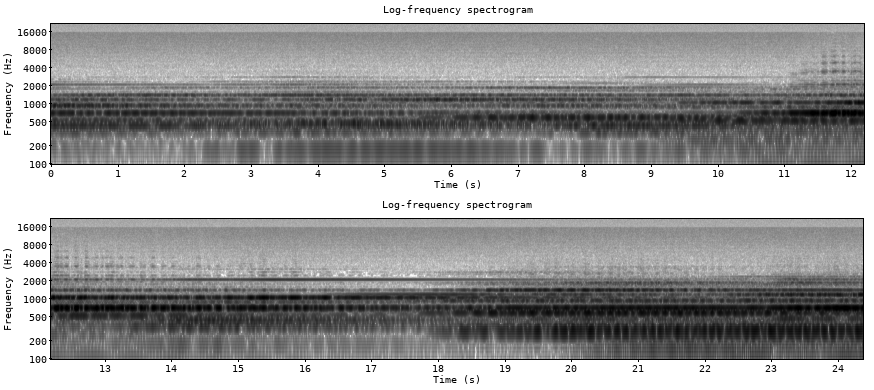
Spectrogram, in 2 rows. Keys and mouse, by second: 4.7-8.9 drag, 8.9 KP_2, 9.1 KP_5, 9.2 Return, 13.3 alt+click, 14.6 alt+click, 15.3 alt+click, 17.4 ctrl+alt+click, 18.3-22.2 drag, 19.5 ctrl+t.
